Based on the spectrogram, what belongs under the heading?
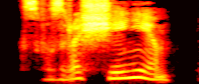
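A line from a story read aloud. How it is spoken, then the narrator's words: Whispered. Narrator (Russian): прошептал Владимир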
